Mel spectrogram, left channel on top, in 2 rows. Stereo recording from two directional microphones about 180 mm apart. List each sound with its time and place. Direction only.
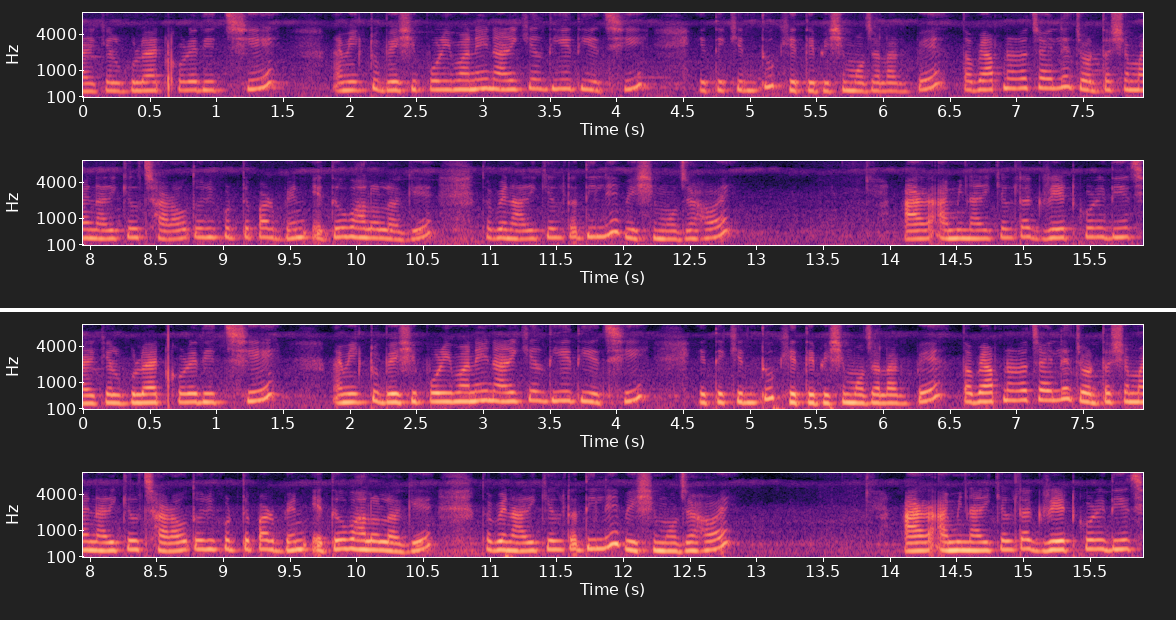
0.0 s a woman's voice: 15° right (ahead or behind)
14.1 s a woman's voice: 15° right (ahead or behind)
